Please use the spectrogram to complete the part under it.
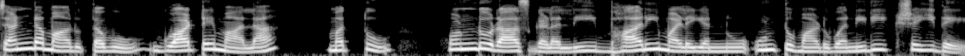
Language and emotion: Kannada, neutral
